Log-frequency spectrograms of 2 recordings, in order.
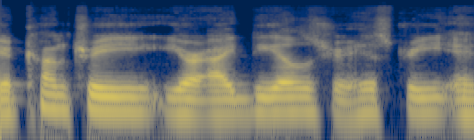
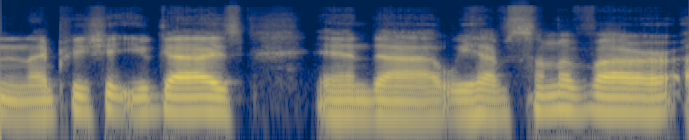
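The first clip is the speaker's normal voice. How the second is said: ordinary talk, nothing marked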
